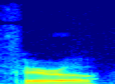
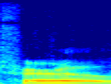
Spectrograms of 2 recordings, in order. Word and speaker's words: Faro: leader the cleanest was joe faro spelled f-e-r-r-o and the bad guy in horizon zero dawn was ted pharaoh it's f-a-r-o but they pronounced it the same so i'm just thinking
